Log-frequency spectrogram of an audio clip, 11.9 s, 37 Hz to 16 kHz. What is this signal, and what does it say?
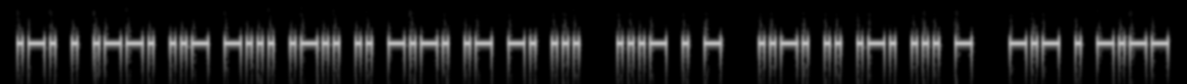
Morse code, heard as a keyed tone, about 22 wpm, 700 Hz. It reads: REPUBLICANS VET FIRST KEY
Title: Pangram Challenge v2 - 22wpm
